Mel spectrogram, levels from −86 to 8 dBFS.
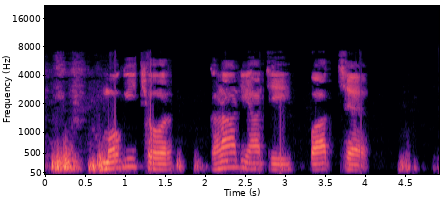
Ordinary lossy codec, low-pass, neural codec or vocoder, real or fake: AAC, 32 kbps; 7.2 kHz; none; real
